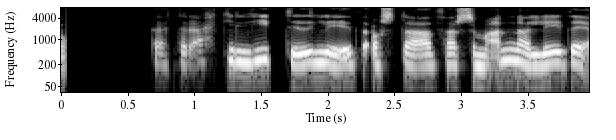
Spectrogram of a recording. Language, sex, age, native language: Icelandic, female, 30-39, Icelandic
